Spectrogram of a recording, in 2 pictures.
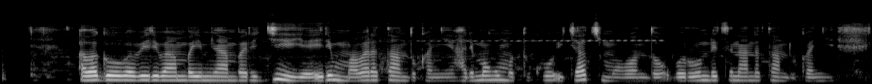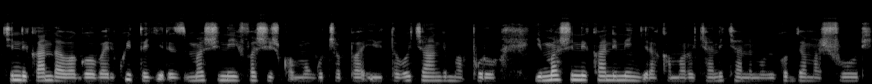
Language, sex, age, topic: Kinyarwanda, female, 25-35, education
